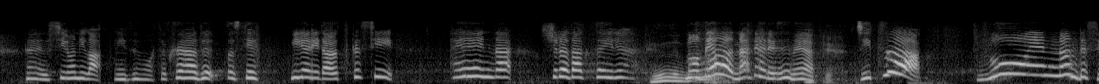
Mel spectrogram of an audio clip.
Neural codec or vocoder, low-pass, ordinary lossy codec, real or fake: codec, 16 kHz, 0.5 kbps, X-Codec, HuBERT features, trained on balanced general audio; none; none; fake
